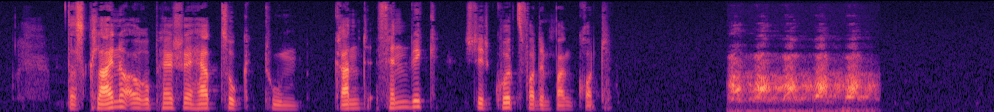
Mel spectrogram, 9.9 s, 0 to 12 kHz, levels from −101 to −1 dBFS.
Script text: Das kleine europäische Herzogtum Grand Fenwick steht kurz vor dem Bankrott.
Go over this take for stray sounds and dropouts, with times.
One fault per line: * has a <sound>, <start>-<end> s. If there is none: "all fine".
* has a bark, 7.3-8.8 s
